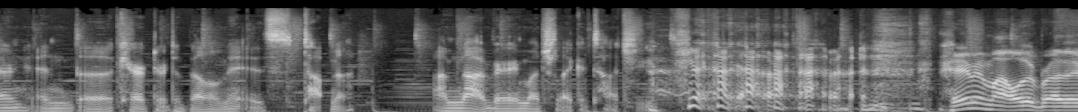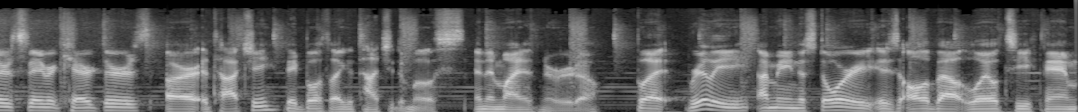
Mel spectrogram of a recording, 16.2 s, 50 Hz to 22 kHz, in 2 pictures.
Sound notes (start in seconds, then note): 4.8 Jeremy and Joe laughing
